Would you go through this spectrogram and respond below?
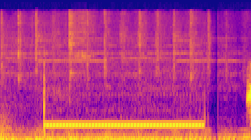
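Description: A telephone call tone placed to Cristiano Ronaldo: one steady electronic tone holds for about a second over a low background hum, then cuts off abruptly, and a short voice-like sound follows at the end.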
